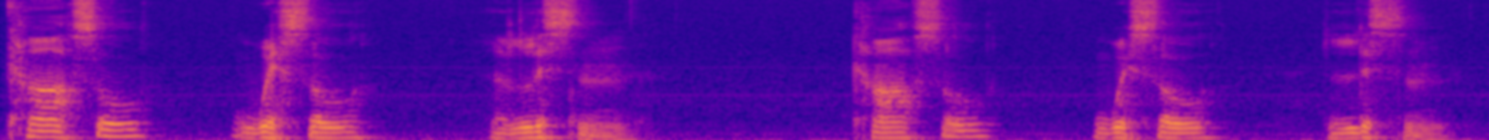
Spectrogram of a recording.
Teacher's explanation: you hear that in all of these the t is not pronounced especially in Words with a STL spelling Castle whistle listen Castle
